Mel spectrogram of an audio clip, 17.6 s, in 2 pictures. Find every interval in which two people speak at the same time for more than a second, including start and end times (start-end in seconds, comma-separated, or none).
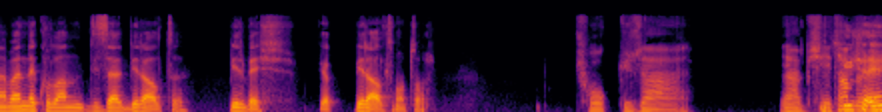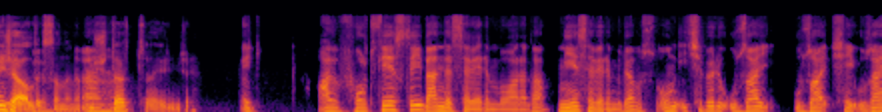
8.2-10.1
